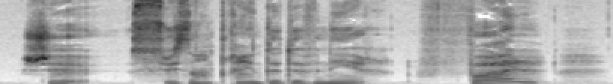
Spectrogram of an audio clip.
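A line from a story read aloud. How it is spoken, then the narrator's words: Weak mumbling. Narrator (French): marmonne-t'elle faiblement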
